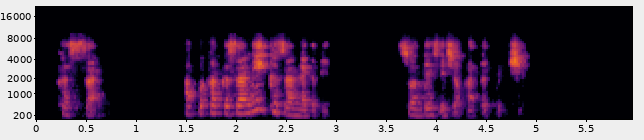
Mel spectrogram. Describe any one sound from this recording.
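A woman speaks calmly through a microphone, explaining.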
